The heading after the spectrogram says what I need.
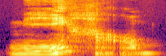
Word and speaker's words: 你好: the pronunciation part good me how which means hello there is the rules in pinyin if you can find a two ceruton in a chinese word the first serotonin will sounds like the second tone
